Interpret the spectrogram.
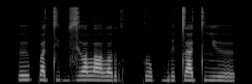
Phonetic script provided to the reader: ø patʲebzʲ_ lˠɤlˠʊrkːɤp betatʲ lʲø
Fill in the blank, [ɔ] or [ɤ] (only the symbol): ɤ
